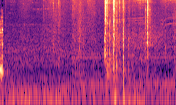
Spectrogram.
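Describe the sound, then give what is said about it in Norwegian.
Prison keys on a chain jangle in a few short, bright metallic bursts, clustered together and then one last clink, over a low, steady background rumble with no one talking, in the closed ward of Tromsø prison, Norway. “Skal nøkler, lenke, samband og eh, voldsøl og, alarm.”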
